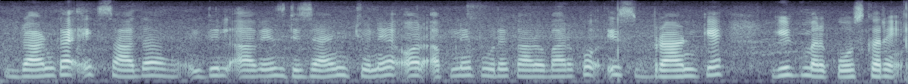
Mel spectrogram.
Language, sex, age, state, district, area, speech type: Urdu, female, 30-45, Delhi, East Delhi, urban, read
